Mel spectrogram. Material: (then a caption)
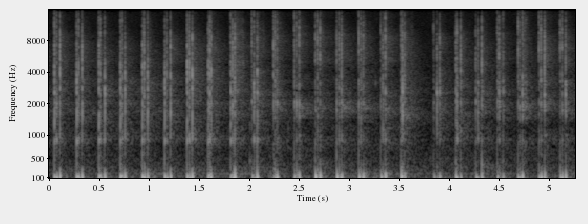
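Plastic. Fingertips tap the body and cap of an empty, hollow clear PET drink bottle with an orange label and cap. About 24 quick, hollow taps come in a loose, steady rhythm, each with a low thump, a bright click and almost no ring. There is a brief gap near the end before the tapping resumes.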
